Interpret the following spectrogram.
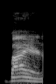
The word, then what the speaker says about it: Bayern: Did I pronounce that correctly? Bayern, okay.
